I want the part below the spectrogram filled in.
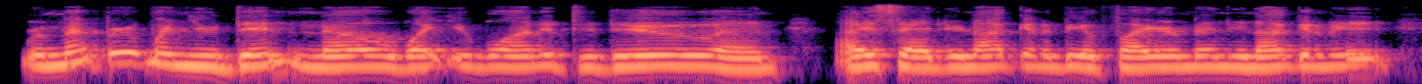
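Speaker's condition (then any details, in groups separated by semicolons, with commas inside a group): Cerebral palsy; could not talk until age 12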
